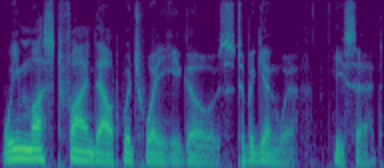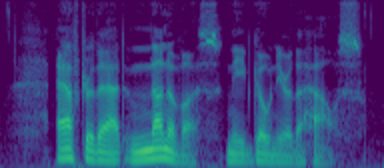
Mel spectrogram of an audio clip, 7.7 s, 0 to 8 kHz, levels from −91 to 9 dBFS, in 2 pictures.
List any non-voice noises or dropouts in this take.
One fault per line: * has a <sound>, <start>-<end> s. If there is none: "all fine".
all fine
